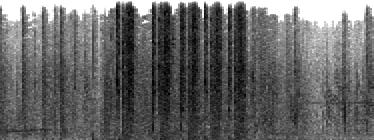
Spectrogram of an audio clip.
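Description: A rifle fires a single loud shot close by.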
